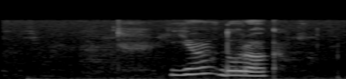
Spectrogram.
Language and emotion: Russian, sad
